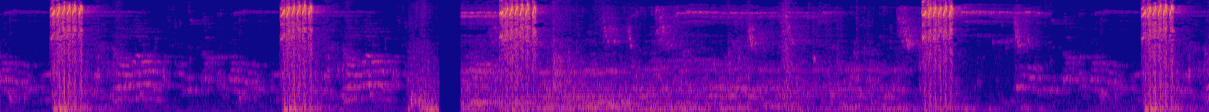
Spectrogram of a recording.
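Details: Oriental white-eye female in breeding condition calling males, giving loud, high, buzzy trilled bursts every two to two and a half seconds, five in all, over steady low background noise and faint hum.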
